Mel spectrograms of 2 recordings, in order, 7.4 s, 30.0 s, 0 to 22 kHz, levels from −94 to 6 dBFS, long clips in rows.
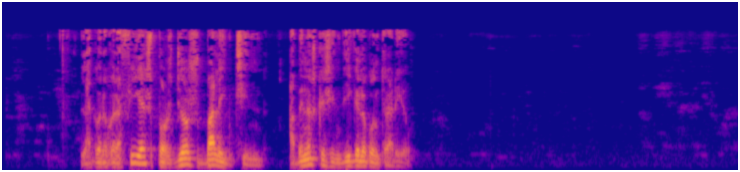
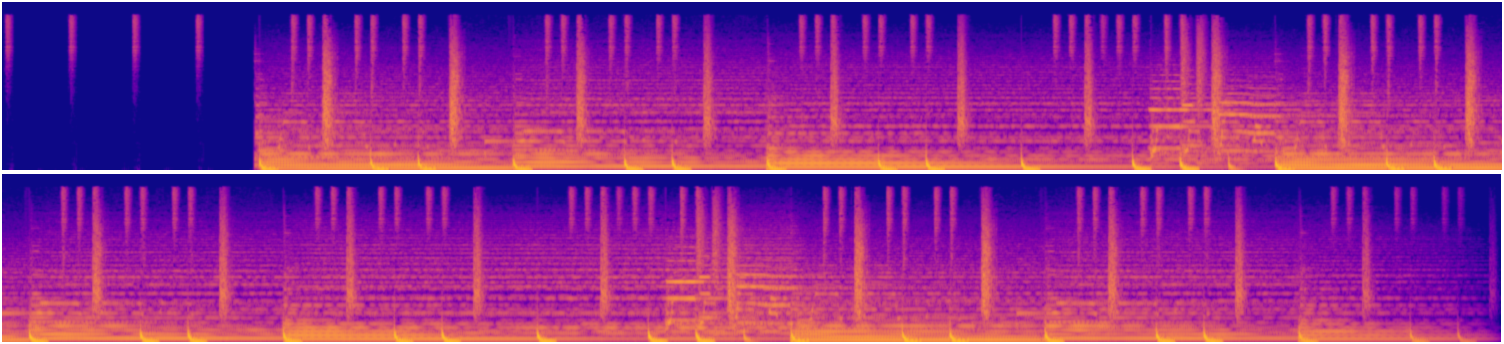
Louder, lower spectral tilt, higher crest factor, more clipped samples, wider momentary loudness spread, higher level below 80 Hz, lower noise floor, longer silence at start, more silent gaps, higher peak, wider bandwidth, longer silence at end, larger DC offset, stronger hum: second, -24 LUFS vs -19 LUFS; second, -4 dB/octave vs -5.5 dB/octave; first, 24 dB vs 16 dB; neither; first, 16 LU vs 11 LU; second, -58 dBFS vs -22 dBFS; second, -81 dBFS vs under -90 dBFS; first, 0.6 s vs 0.05 s; second, none vs 0.58-0.64 s, 1.06-1.10 s; about the same, -4 dBFS vs -2 dBFS; second, 12 kHz vs 16.5 kHz; first, 3.3 s vs 0.3 s; neither; neither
